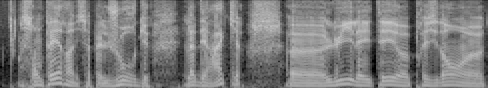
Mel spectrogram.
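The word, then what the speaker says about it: Läderach: Donc si vous allez en Suisse, bah n'achetez pas des chocolats qui seraient signés Laderach. Là, ça s'écrit Laderach. Voilà, je l'ai prononcé à la Suisse. Hein, je me suis entraîné un petit peu.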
